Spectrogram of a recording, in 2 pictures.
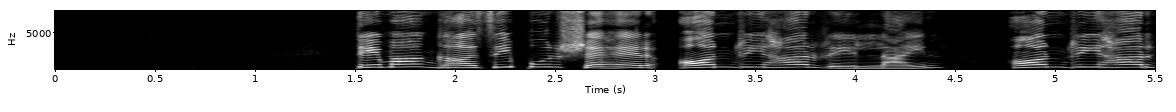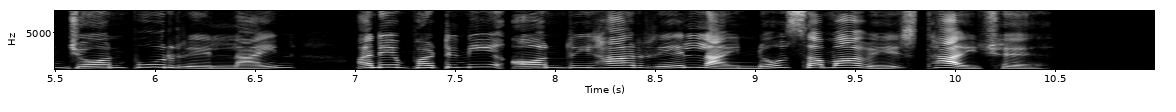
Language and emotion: Gujarati, neutral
